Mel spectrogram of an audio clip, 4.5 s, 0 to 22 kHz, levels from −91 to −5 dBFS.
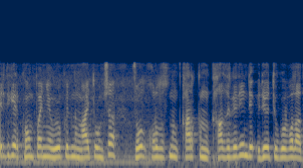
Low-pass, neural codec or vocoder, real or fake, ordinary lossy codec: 5.4 kHz; none; real; none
